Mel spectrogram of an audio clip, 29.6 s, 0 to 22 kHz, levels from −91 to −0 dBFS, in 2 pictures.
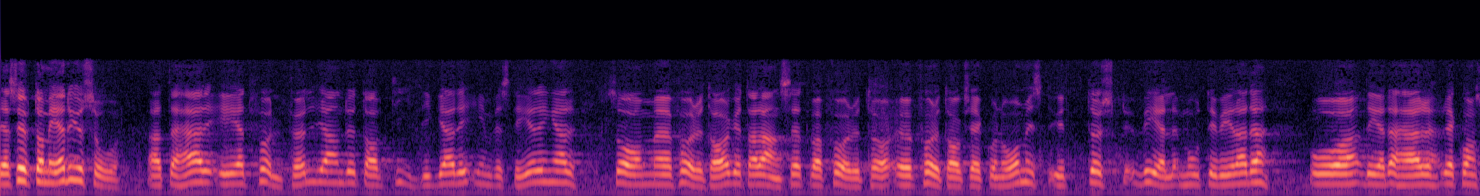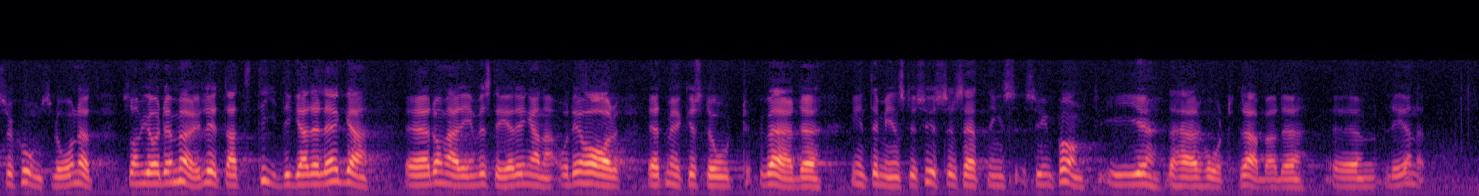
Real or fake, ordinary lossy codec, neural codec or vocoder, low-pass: real; none; none; 7.2 kHz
